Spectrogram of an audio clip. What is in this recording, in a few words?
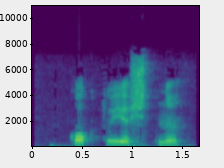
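"коктуйӧсьтны", Komi, female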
